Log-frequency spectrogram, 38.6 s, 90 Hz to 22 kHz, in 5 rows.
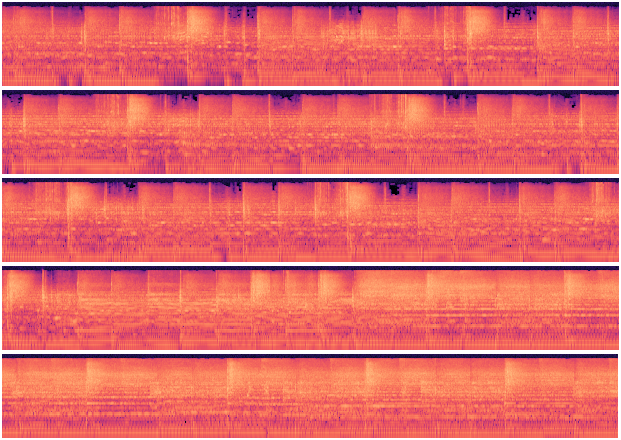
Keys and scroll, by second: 2.7 4, 15.9 shift+i, 36.4 ctrl+d, 36.7 Escape.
